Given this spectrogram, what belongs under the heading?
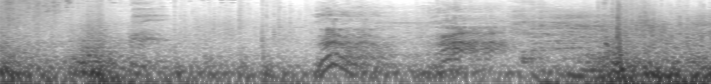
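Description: Booming spell blasts from Bombarda and Confringo in the Hogwarts Legacy video game, several loud bursts and rumbling roars in quick succession over a dense, busy combat soundscape.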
